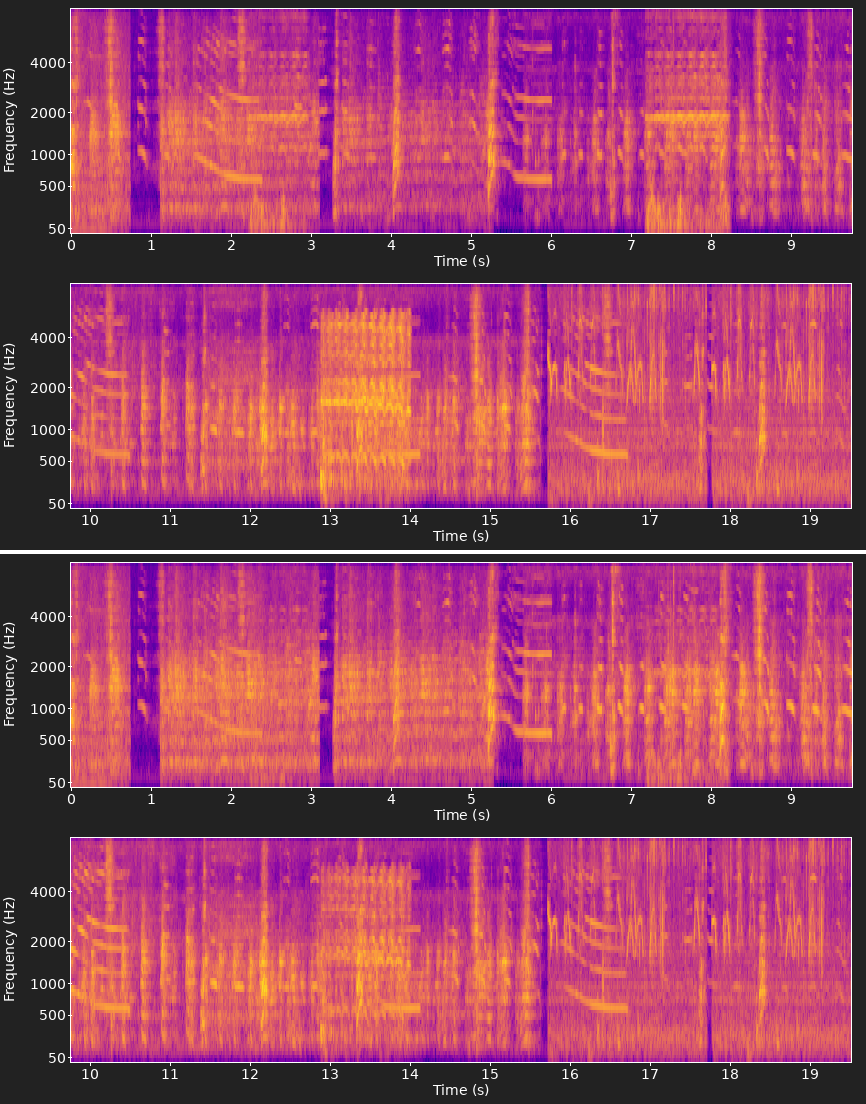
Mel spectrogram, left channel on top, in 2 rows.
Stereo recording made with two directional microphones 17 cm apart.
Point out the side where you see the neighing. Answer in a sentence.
You can hear the neighing on the left.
